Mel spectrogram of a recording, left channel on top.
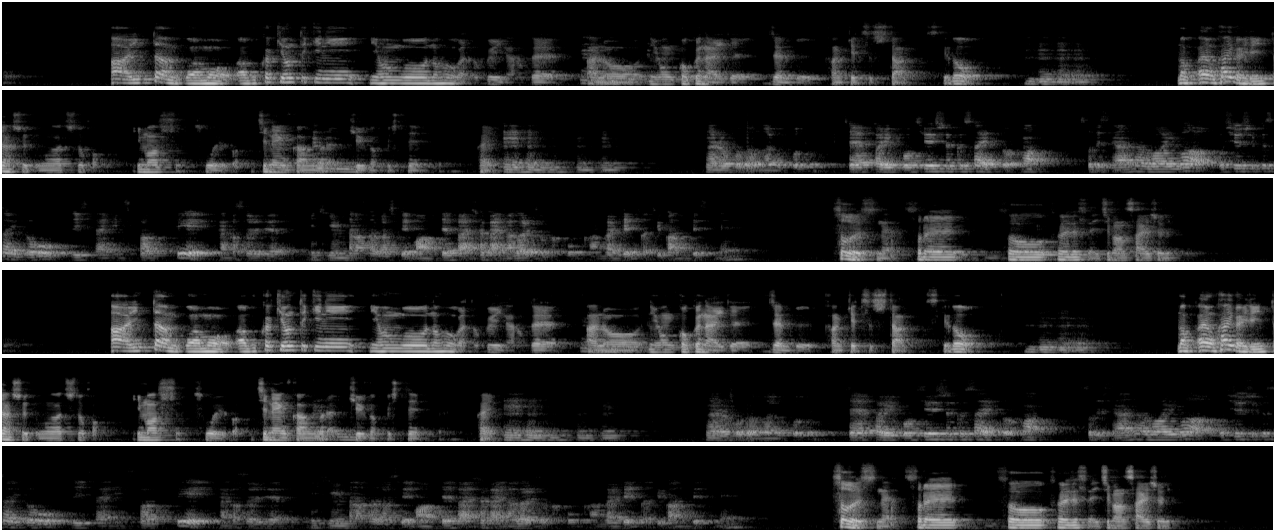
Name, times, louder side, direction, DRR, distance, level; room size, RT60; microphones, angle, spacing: voice 1, 1.1-5.5 5.8-9.7 11.8-13.6 14.1-16.9 17.5-17.7 33.8-35.0 35.5-37.1, right 3 dB, 45° right, 13 dB, 0.8 m, -25 dB
voice 2, 5.8-6.5 10.2-10.9 15.8-16.4 17.7-18.8 19.8-20.9 21.2-23.1 23.6-28.2 28.5-30.8 31.1-32.8 34.9-35.4, left 2 dB, 65° left, 0 dB, 5.3 m, -33 dB
18.5 x 12.5 x 3.2 m, 0.74 s
head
